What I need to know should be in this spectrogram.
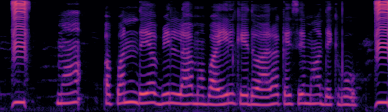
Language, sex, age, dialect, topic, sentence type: Chhattisgarhi, female, 18-24, Eastern, banking, question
